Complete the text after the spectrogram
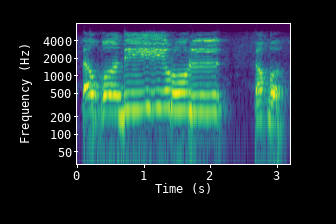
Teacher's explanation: قاف حروف مستعلیہ ہے پر پڑھیں گے، قاف ساکن پر قلقلہ بھی کرنا ہے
